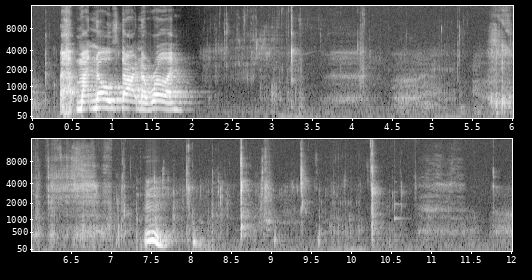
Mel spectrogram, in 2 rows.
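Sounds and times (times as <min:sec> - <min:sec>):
wet chewing sounds: 0:02.1 - 0:10.9.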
